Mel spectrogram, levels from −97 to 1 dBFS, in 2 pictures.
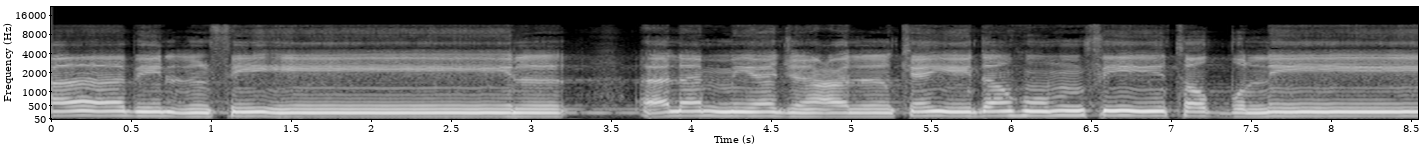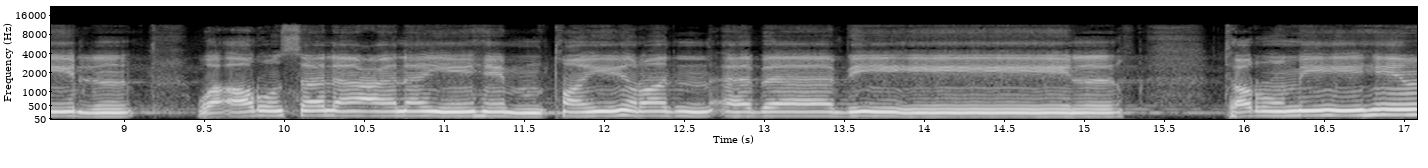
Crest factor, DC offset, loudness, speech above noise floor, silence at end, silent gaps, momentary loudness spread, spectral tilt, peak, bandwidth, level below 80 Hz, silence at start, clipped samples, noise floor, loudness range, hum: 8 dB; under 0.1%; -16 LUFS; 23 dB; 0 s; none; 5 LU; -6 dB/octave; -8 dBFS; 11 kHz; -62 dBFS; 0 s; under 0.1%; -39 dBFS; 1 LU; none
